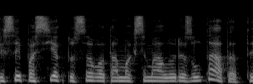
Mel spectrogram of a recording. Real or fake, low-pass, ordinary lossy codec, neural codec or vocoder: fake; 9.9 kHz; MP3, 96 kbps; vocoder, 22.05 kHz, 80 mel bands, Vocos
